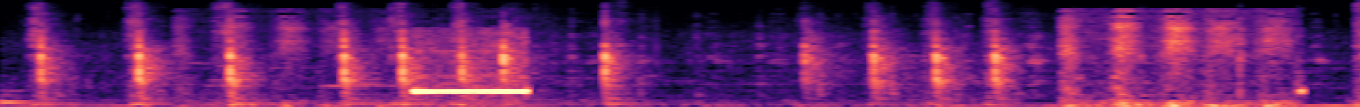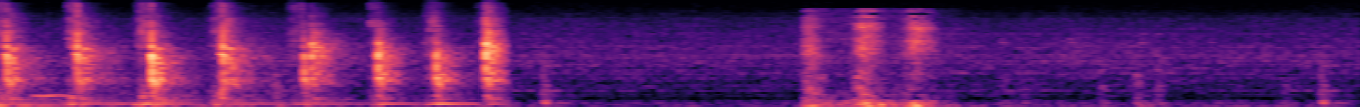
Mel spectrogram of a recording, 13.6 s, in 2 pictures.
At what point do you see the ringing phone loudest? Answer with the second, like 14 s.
2 s.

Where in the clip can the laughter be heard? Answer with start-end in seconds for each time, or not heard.
not heard.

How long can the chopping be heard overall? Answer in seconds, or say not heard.
8 s.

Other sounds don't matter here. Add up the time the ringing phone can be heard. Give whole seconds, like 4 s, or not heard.
4 s.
